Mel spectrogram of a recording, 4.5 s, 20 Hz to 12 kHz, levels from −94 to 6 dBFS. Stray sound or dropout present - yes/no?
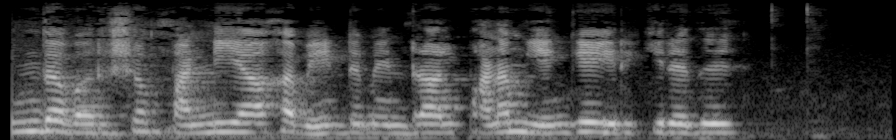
no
